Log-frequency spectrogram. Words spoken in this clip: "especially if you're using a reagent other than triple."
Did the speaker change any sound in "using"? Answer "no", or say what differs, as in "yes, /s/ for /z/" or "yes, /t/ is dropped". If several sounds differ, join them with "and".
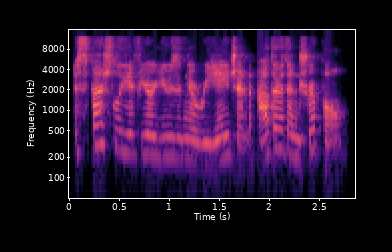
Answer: no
